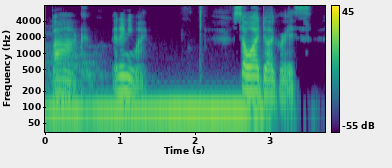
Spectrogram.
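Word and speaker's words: Bach: in the other series dr edward batch at the turn of the century or his name's prin appropriately pronounced dr edward bark but anyway so i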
